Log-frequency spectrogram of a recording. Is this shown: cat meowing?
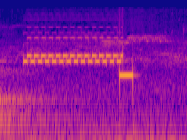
no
